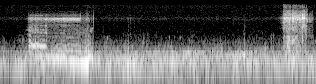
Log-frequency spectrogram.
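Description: Necrophonic sound-bank audio played in reverse: a continuous jumble of chopped, garbled voice-like fragments. A longer pitched, wavering sound rises out of it from about half a second to just under two seconds in, loudest at its end, and a brief shrill burst comes near the end.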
